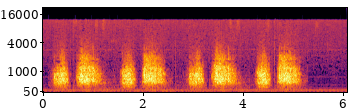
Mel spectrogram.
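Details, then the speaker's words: Stethoscope diaphragm, patient sitting or standing: expiration louder, higher pitched and as long as or longer than inspiration, with a pause between them, loud high-pitched blowing quality; bronchial breath sounds. "s. In bronchial breath sounds, the expiration is louder and higher pitched than inspiration. Expiration is as long as or longer than the inspiration."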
